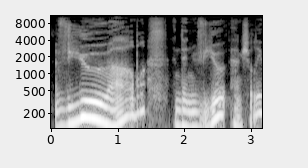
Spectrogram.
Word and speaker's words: vieux: Okay, of course you've got this X at the end, but you don't pronounce it. Okay, so it's vieux arbre, and then vieux actually will have a second masculine form, and it's vieille.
